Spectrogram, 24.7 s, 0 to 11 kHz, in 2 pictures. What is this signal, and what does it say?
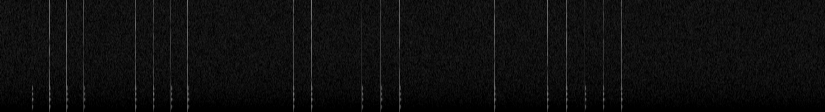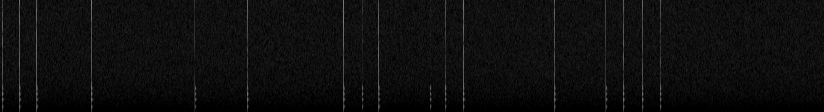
Tap code, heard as taps on a table, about 4 knocks a second. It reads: THE LAND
